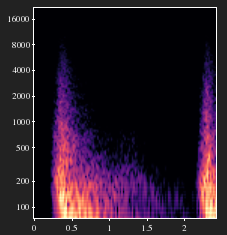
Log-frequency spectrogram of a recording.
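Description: Whoosh sound effect for an intro title animation: a sudden swish with a deep low boom beneath it, sweeping down in pitch and fading out over about a second and a half.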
